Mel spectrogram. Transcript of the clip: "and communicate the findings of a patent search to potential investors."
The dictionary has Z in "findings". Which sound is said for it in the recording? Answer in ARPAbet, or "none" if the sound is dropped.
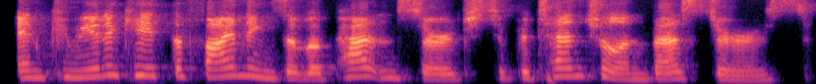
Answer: Z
